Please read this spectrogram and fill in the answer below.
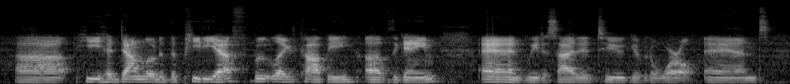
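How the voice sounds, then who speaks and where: A man talks fairly slowly in a fairly low, monotone, flat voice. Noticeable background noise runs behind him. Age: 30s. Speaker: insurance manager, tabletop gamer interviewee. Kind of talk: interview answers. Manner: hesitant with fillers.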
